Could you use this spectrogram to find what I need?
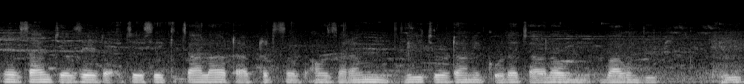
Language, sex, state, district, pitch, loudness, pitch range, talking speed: Telugu, male, Andhra Pradesh, Sri Satya Sai, 105 Hz, -17 LUFS, 105-110 Hz, 105 wpm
